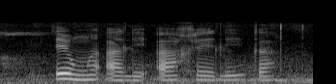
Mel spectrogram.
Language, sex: Southern Sotho, female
